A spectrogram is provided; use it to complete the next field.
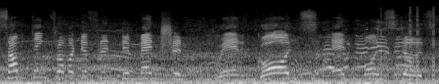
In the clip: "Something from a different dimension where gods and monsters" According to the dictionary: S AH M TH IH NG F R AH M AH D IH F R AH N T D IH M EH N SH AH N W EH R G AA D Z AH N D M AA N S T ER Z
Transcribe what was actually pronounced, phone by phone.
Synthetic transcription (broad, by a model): S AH M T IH NG F R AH M AH D IH F R AH N T D IH M EH N SH AH N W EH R G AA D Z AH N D M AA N S T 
